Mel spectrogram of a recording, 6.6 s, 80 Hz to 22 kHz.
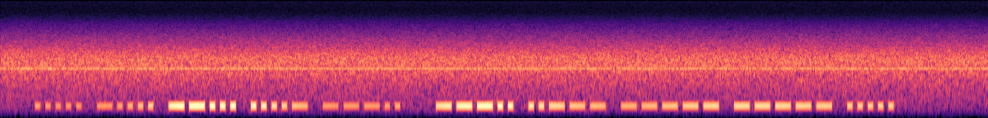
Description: Morse code, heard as a keyed tone, machine-sent, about 35 wpm, 500 Hz, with radio static, fading and a steady whistle near 2110 Hz. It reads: 56748 82005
